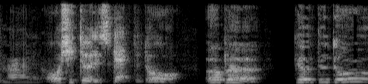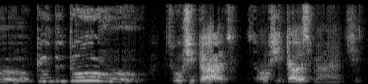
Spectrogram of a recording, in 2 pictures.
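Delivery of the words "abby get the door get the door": shrill-free high mocking nag, slow; mocking Abby. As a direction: drag out a high whiny mimic of her yelling. Mocking Abby's nagging.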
